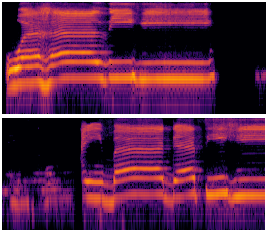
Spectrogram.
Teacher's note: Huruf dzal makhrajnya ada di ujung lidah yang bertemu dengan ujung gigi seri bagian atas ya. Tapi dia dibaca dengan lembut saja, orghah ya.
